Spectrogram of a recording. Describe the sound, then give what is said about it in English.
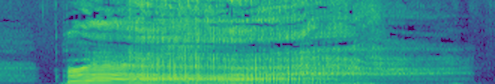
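A single long, exaggerated yawn voiced by a person, rising with wavering pitch then sliding down into a drawn-out groaning exhale, loud, lasting over three seconds, performed as the story character Bubby waking up on a Saturday morning. “On this classic Saturday's morning, Bubby woke up and he gave out a big yawn.”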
